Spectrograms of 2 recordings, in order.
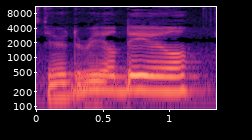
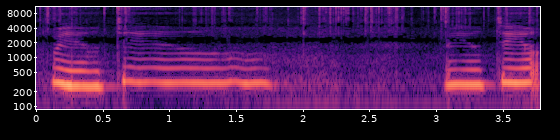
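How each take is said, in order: First: Said in the usual way. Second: High playful singsong "Real deal". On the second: Pretend. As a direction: chant it like a little tune. Singsong echo, much higher.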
